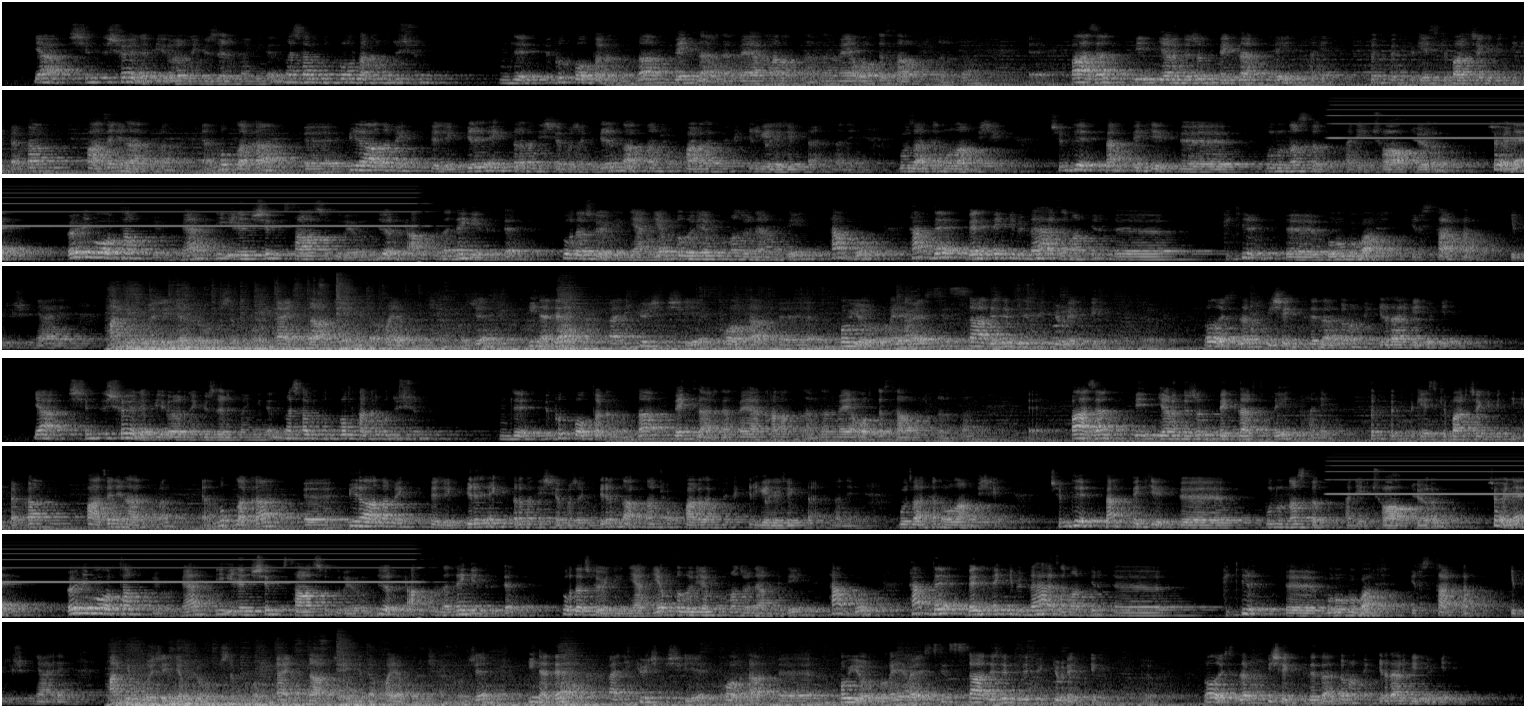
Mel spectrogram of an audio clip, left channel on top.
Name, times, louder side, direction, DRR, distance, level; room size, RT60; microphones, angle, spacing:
voice 1, 0.3-4.2 5.0-5.3 5.5-9.7 10.3-10.4 10.7-13.3 14.1-15.0 15.3-15.6 16.1-16.9 17.2-17.9 18.2-19.2 19.5-22.3 22.7-25.2 25.7-27.5 27.8-29.6 30.1-30.5 31.1-35.6 36.0-38.5 38.7-42.1 42.8-43.0 43.3-44.9 45.5-51.4 51.7-53.8 54.0-56.4 56.8-57.2 57.7-60.3, right 1 dB, 25° right, 1 dB, 0.4 m, -31 dB
sound 1, 5.9-19.6, left 1 dB, 65° left, 1.0 m, -45 dB
sound 2, 28.4-34.6, right 3 dB, 70° right, 1.3 m, -36 dB
sound 3, 46.7-59.4, equal, 25° left, 0.7 m, -33 dB
5.4 x 2.7 x 2.4 m, 1.5 s
head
